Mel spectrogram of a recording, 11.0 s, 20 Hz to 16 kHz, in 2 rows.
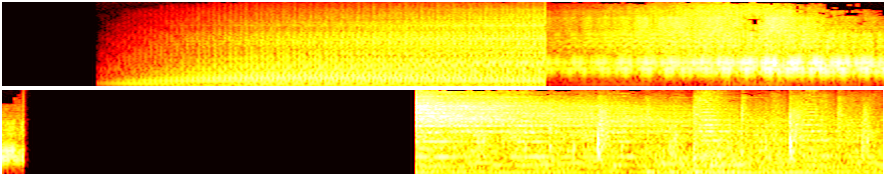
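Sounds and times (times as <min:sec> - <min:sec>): synthesized drone: 0:00.6 - 0:05.7
fast-pulsing wavering tone: 0:00.7 - 0:05.6.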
